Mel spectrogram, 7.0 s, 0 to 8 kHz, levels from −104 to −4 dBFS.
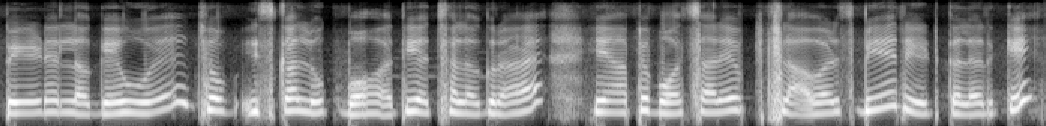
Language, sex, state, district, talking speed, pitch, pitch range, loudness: Hindi, female, Gujarat, Gandhinagar, 190 wpm, 230 Hz, 215-255 Hz, -14 LUFS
